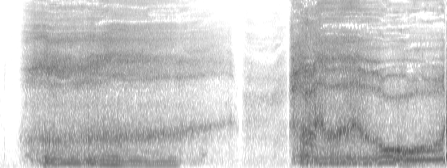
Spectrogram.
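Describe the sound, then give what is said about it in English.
A voice imitates a magic-marker-breathing dragon: two long, loud, rasping exhalations with a growly, snore-like texture, separated by a brief quiet catch of breath, without any speech. “It was a magic marker breathing dragon.”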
